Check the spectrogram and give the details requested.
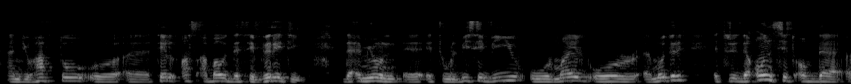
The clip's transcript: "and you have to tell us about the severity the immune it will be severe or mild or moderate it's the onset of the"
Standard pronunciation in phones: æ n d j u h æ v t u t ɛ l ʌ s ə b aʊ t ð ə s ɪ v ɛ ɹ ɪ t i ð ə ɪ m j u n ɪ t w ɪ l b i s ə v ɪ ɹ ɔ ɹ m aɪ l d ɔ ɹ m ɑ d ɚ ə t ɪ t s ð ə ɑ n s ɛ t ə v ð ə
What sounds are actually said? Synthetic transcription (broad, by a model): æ n d j u h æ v t u t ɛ l ʌ s ə b aʊ t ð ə s ɪ v ɛ ɹ ɪ t i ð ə ɪ m j u n ɪ t w ɪ l b i s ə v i ɹ ɔ ɹ m aɪ l d ɔ ɹ m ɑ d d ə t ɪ t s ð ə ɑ n s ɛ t ə v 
